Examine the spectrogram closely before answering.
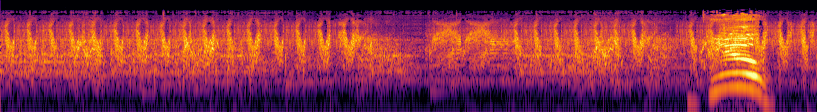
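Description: Rapid blaster shots and explosions crackle in a video game.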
